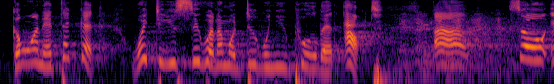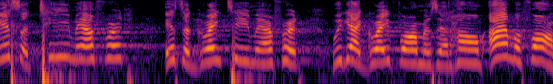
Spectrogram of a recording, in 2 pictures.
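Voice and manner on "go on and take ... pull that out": put-on speaking with a Trinidadian accent. Speaker retells a woman at the farmer's market answering customers: Trinidadian accent. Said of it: "in this voice that she has from Trinidad".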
